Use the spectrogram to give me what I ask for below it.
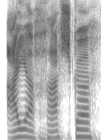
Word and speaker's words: ayahuasca: happens at a ayahuasca?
